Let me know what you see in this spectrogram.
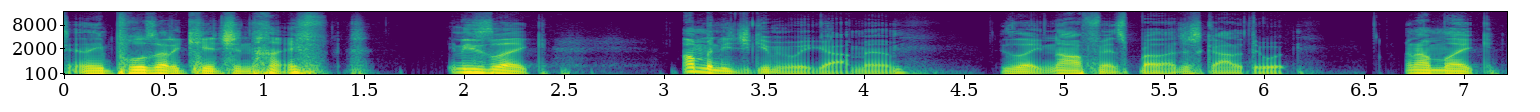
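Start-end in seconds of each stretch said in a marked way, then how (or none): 3.1-4.2 low, softer mock hold-up demand; understated robber, pitch dropped; imitated drugged mugger. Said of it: "clearly on heroin". 4.9-6.1 low, soft apologetic robber; imitated drugged mugger. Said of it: "clearly on heroin".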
